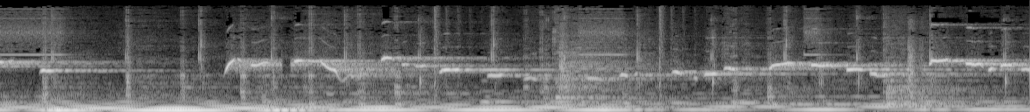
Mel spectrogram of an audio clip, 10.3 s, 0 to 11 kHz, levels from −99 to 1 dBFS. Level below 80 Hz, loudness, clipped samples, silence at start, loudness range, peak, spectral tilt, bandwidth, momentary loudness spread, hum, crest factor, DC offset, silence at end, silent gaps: -20 dBFS; -20 LUFS; under 0.1%; 0 s; 5 LU; -4 dBFS; -7 dB/octave; 8.8 kHz; 8 LU; none; 14 dB; under 0.1%; 0 s; none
